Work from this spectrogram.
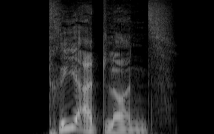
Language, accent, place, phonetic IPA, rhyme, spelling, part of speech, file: German, Germany, Berlin, [ˈtʁiːatlɔns], -iːatlɔns, Triathlons, noun, De-Triathlons.ogg
- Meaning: genitive singular of Triathlon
